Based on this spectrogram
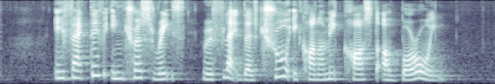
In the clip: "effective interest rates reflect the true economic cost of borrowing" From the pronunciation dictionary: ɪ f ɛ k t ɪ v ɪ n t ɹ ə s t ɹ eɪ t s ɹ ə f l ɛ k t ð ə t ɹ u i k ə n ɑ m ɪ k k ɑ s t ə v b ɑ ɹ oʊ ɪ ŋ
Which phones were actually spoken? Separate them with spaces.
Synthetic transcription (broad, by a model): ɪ f ɛ k t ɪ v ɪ n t ɹ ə s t ɹ eɪ t s ɹ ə f l ɛ k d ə t ɹ u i k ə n ɑ m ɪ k k ɑ s t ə f b ɑ ɹ oʊ ɪ ŋ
